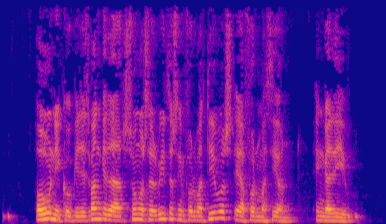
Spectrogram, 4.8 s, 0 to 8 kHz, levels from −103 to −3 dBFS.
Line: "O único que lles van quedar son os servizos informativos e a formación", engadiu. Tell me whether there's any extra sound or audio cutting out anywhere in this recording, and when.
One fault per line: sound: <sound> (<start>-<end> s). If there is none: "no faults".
no faults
